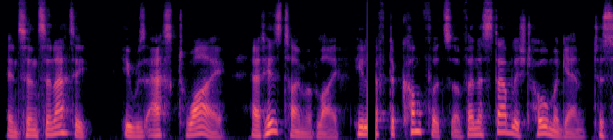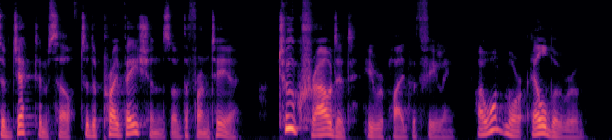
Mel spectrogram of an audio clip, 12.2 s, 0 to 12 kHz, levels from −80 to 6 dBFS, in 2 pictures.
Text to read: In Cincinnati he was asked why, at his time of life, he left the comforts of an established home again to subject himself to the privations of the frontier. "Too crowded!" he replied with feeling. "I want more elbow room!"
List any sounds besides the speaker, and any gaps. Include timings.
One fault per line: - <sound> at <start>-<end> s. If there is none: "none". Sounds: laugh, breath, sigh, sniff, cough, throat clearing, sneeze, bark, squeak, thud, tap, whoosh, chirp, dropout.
- dropout at 3.7-3.8 s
